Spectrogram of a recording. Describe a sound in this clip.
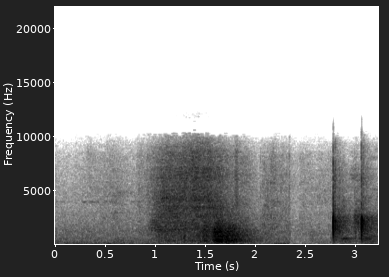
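A man blows out a long, hissing breath.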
